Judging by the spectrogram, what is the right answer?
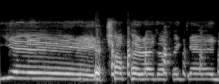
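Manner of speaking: mock gleeful crowd cheer, very high-pitched, slow and drawn out. Imagining onlookers at a beheading, going: imitating someone cheering.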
